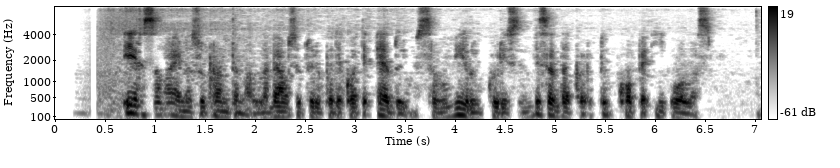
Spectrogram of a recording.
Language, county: Lithuanian, Vilnius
